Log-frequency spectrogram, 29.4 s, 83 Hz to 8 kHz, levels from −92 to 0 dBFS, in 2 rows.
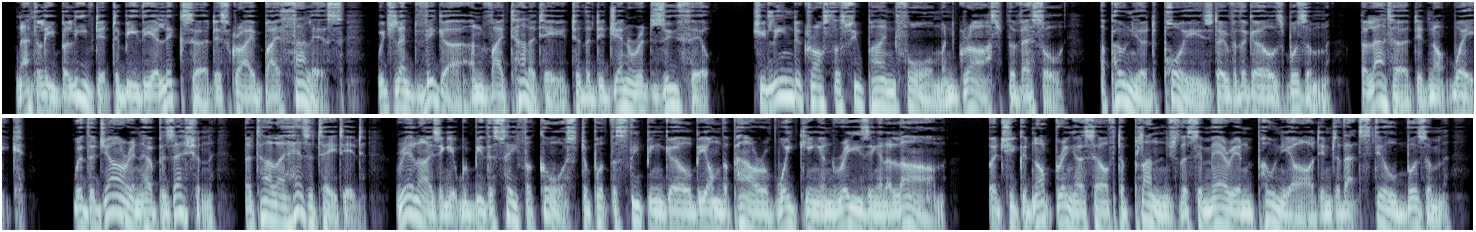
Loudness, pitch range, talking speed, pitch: -17 LUFS, 80-110 Hz, 175 wpm, 90 Hz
